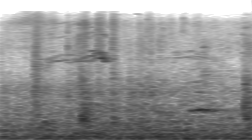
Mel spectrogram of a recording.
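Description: French-company meat pigeons and squabs in a loft, with soft, low cooing calls close by over a steady background hum.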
